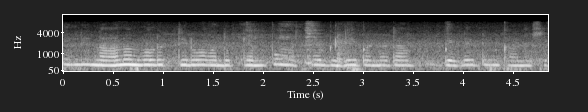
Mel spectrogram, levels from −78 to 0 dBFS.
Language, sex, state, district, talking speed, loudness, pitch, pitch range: Kannada, female, Karnataka, Bellary, 100 wpm, -14 LUFS, 265 Hz, 255-270 Hz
